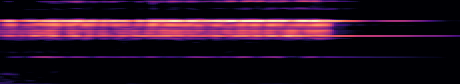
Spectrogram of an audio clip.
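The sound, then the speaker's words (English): A single sustained electric doorbell ring at an old brownstone house, a harsh high-pitched buzzing tone held steadily for under two seconds before cutting off, with a faint low rumble underneath and no voices. “No one was in a hurry to answer the doorbell.”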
